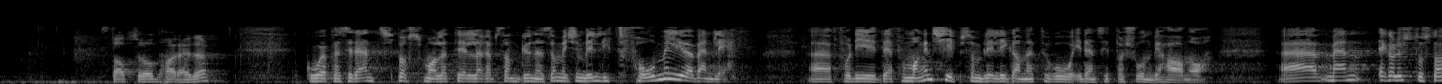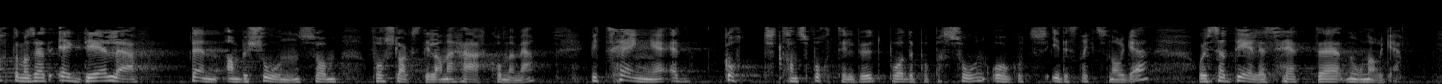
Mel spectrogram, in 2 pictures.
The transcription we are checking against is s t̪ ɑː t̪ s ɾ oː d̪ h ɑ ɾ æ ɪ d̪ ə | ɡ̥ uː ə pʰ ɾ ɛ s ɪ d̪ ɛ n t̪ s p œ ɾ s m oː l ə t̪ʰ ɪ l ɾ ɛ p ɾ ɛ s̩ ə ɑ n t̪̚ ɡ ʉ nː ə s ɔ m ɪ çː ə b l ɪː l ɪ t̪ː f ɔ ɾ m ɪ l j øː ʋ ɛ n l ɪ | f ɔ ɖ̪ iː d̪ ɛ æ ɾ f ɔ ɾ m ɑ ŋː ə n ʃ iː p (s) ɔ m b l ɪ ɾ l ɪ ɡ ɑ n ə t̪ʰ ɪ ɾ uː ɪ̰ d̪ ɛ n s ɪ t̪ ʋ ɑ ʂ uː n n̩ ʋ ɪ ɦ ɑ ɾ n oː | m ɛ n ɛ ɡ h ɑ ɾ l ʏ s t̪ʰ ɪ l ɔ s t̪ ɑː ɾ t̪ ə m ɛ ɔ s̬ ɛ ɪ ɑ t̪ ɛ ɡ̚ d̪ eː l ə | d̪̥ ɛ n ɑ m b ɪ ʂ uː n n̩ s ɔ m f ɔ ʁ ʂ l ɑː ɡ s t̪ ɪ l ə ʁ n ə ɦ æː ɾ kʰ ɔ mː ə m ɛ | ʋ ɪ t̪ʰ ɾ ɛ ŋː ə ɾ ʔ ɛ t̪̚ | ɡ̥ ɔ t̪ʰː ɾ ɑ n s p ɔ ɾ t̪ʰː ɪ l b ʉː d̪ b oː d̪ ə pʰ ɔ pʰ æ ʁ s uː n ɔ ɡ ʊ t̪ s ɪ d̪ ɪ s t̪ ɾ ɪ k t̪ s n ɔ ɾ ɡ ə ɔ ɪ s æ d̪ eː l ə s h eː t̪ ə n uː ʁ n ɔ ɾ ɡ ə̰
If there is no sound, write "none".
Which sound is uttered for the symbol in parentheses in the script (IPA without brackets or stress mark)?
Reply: s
